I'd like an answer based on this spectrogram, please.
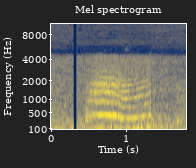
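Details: Kittens fighting, tumbling together while the parent cats look on: one drawn-out meow with stacked harmonics, holding level then dipping slightly, about a second long, over a low background rumble.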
